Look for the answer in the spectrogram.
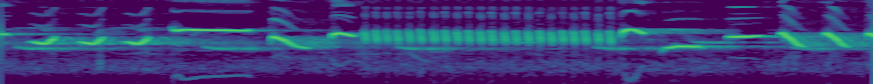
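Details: Territorial song of a male wren, loud for so small a bird: quick high chirps and whistles, a sustained rapid rattling trill, then a run of ringing downslurred repeated notes, all delivered energetically without pause.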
